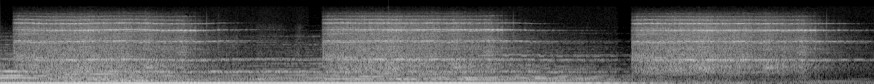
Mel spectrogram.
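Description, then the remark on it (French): A telephone rings loudly in Judith's office in three long, bright bursts separated by brief pauses, with a steady low rumble running underneath the whole time. “Une semaine plus tard, le téléphone sonne dans le bureau de Judith.”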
